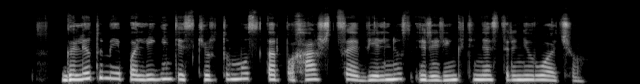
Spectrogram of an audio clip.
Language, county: Lithuanian, Klaipėda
